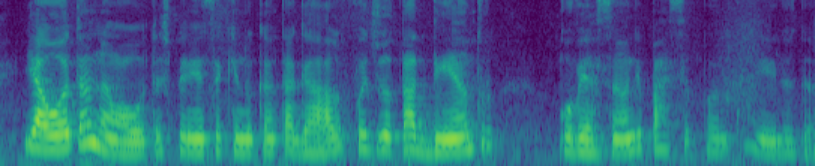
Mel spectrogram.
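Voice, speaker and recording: On a very clean recording with a silent background, a woman with a Rio de Janeiro accent speaks very fast at medium pitch. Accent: Carioca Brazilian Portuguese. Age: 50s. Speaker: businesswoman. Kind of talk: interview answer.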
